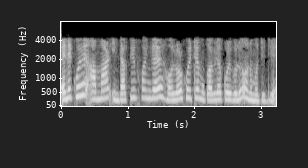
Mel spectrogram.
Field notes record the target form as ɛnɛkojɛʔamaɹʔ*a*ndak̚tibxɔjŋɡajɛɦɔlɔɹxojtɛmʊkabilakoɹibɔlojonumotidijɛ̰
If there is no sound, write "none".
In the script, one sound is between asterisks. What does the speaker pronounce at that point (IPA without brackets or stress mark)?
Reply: i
